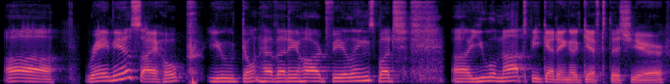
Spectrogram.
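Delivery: high jolly Santa with a cool spy edge. Acted. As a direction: boom a ho ho ho, then hand out judgment kindly. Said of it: "and he goes".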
